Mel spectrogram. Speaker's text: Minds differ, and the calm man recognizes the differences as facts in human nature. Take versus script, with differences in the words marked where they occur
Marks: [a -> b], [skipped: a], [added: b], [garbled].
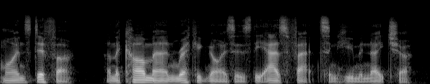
Minds differ, and the calm man recognizes the [skipped: differences] as facts in human nature.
